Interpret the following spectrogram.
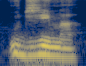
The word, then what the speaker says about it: Ujima: Ujima.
